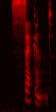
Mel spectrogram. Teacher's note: We have the K consonant sound and the schwa N sound. So the N takes over the schwa. You don't need to worry about making it a separate sound.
